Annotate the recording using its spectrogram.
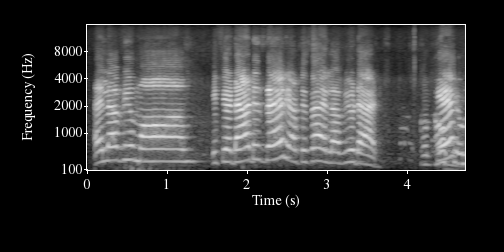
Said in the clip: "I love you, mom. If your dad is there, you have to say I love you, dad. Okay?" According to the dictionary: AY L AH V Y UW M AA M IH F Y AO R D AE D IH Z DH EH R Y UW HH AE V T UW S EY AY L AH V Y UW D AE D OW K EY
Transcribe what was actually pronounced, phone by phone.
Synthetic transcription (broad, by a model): AY L AH V Y UW M AA M IH F Y AO R D AE D IH Z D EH R Y UW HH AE P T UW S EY AY L AH V Y UW D AE D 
